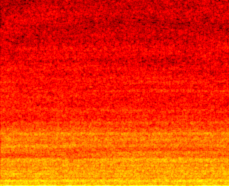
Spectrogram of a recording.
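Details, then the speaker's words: Pentair gas pool heater just lit after replacing a failed flue stack sensor: steady low burner roar with an even rumble and no sputter or cutout. Normal firing; owner watching whether it shuts off after a minute. "so right now it's just blowing cold air which you'll hear a kick in a second there it goes"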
